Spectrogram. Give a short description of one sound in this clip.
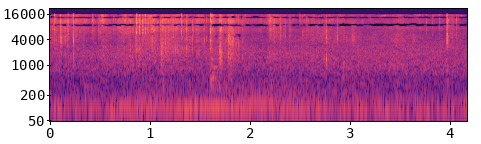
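Bicycle tyres crunch over gravel and pass by.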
